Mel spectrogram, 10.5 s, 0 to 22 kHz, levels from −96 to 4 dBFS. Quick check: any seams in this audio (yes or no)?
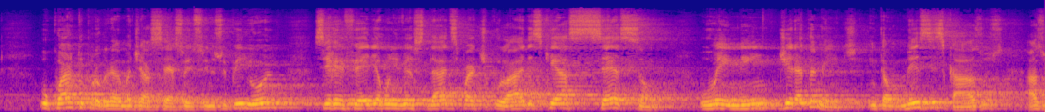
no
